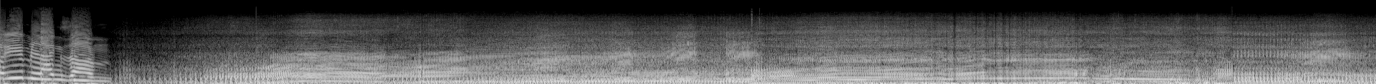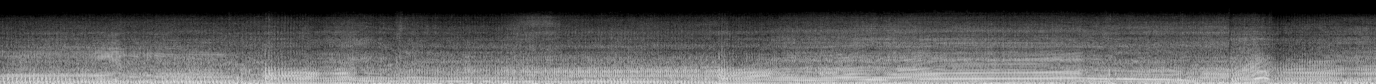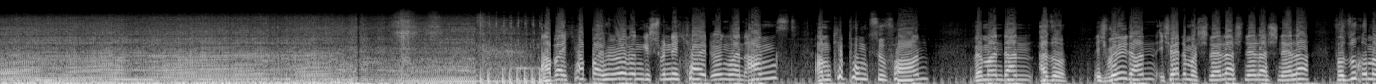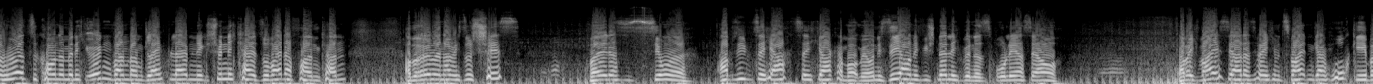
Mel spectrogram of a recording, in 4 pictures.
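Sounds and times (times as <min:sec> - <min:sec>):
motorcycle engine revving: 0:01.1 - 0:33.2, 0:33.8 - 0:55.0
wind rushing over microphone: 0:02.0 - 0:33.0.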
